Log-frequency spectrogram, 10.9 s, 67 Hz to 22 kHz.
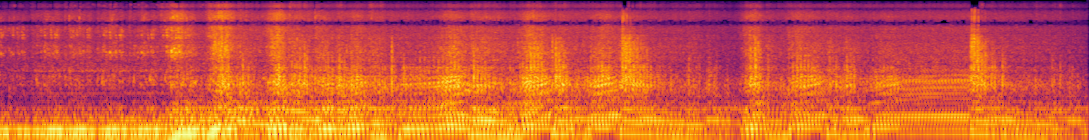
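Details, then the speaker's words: Ford 292 Y-block V8 (C2AE) with a newly installed cam and headers, after a distributor tweak, idle mixture screws still untuned: deep, uneven loping idle around 700 rpm, rolling about three times a second from the cam; a normal lopey cam idle. "I really tell a different exhaust note, and of course, some of that's with the headers, but especially with that cam and idling back to 700 or so, a little bit below that"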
